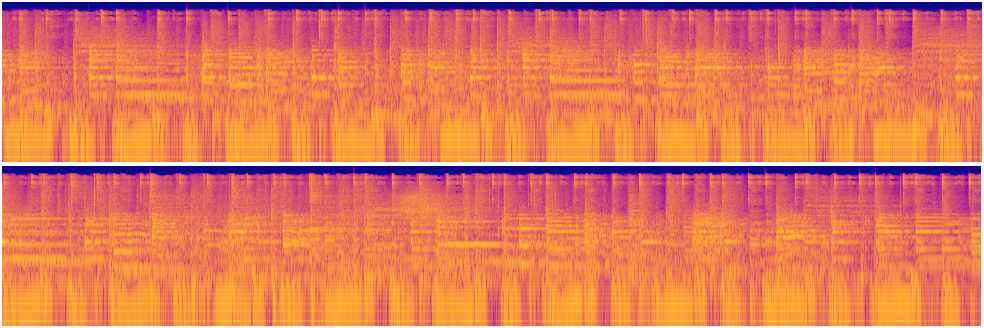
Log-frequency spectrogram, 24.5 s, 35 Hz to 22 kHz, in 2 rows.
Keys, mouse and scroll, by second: 0.2 scroll down 1, 0.3 shift+middle click, 0.5-1.9 drag, 1.9-2.5 right drag, 2.5-2.9 drag, 2.9-3.9 middle drag, 3.9 KP_3, 5.0-6.1 drag, 7.0 alt+/, 8.1 Tab, 8.3 click, 9.4 r, 10.1 g, 11.0 click, 11.5 g, 12.7 click, 13.3 r, 13.8 KP_1, 14.6 a, 15.1 click, 16.9 alt+/, 17.1 scroll up 1, 17.3 shift+middle click, 18.0 ., 18.9 s, 20.4-21.0 scroll up 2, 20.6 shift+middle click, 21.0 shift+middle click, 21.4 click, 22.1 scroll down 1, 22.3 shift+middle click, 22.7 a, 23.0 right click, 23.6 click, 23.8 click.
